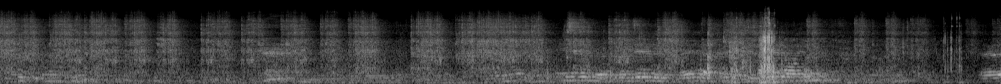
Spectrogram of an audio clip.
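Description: Many camera shutters clicking in rapid, irregular bursts during a posed group photo, over a murmur of voices. One sharper, louder click stands out about three-quarters of the way through.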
